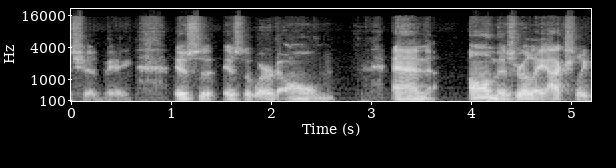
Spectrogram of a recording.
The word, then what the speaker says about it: Om: When you do Om, and it's 3 syllables, AUM. So it starts with a Om. So you've got the A, you've got the U. That sounds O-ish, and then out into the M.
